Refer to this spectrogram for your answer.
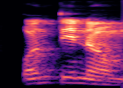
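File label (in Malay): "kontinum", Malay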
